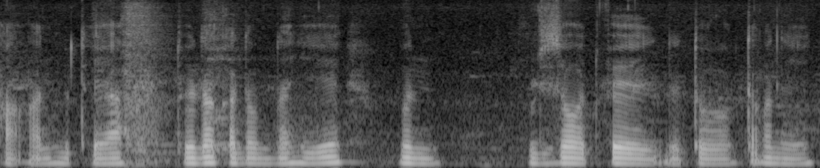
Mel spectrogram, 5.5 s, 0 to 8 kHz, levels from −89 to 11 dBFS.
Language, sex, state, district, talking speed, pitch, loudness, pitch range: Mizo, male, Mizoram, Aizawl, 185 wpm, 90 Hz, -22 LUFS, 85-95 Hz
